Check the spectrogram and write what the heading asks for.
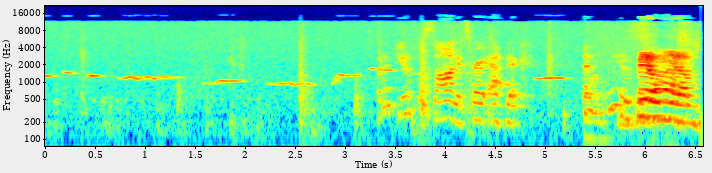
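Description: A person whistling a short tune, one clear note at a time hopping up and down in pitch, with a few seconds of talk breaking in past the middle and one more whistled note after it.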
